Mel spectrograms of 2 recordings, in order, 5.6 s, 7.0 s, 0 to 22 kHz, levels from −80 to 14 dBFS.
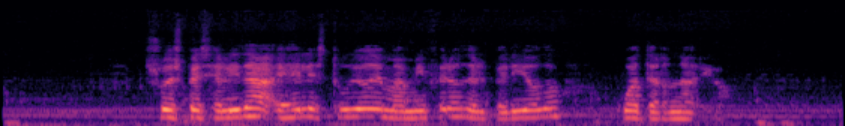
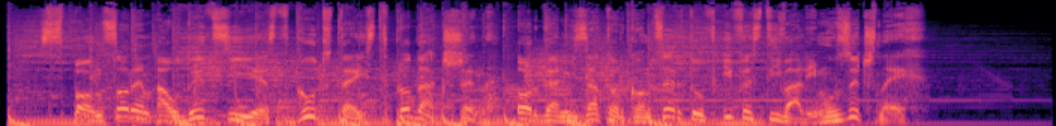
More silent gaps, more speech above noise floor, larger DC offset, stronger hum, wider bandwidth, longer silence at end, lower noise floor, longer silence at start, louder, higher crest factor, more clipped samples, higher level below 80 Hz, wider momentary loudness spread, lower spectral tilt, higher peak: neither; second, 26 dB vs 32 dB; second, under 0.1% vs 0.6%; neither; second, 7.2 kHz vs over 20 kHz; second, 0.4 s vs 0.85 s; about the same, -44 dBFS vs -43 dBFS; about the same, 0.05 s vs 0.05 s; second, -19 LUFS vs -10 LUFS; first, 18 dB vs 12 dB; second, under 0.1% vs 0.2%; second, -48 dBFS vs -20 dBFS; first, 12 LU vs 3 LU; first, -7 dB/octave vs -3.5 dB/octave; about the same, -2 dBFS vs 0 dBFS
